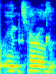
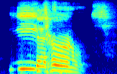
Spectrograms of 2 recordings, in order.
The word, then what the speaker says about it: Eternals: also the Kree is part of the whole Internals. I mean, Internals as well. I'm sorry, I'm gonna say that name wrong again. Internals as well is part of the whole umbrella arc. Eternals.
